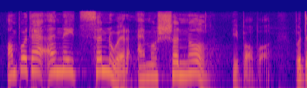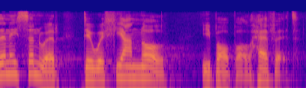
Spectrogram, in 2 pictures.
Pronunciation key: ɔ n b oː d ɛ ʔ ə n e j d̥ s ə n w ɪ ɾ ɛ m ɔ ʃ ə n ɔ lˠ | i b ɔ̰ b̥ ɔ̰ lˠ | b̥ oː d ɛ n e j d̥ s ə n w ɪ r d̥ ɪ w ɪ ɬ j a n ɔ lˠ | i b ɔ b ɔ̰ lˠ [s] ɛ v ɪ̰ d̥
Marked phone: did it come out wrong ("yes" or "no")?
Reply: yes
